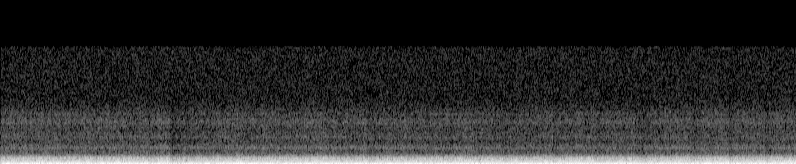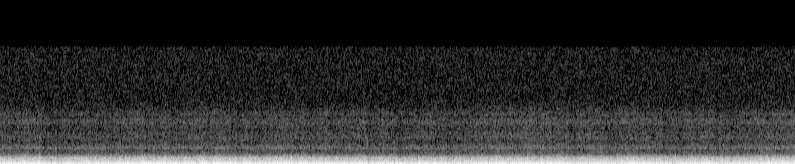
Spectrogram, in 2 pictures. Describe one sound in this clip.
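Wind rushes past the aircraft.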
